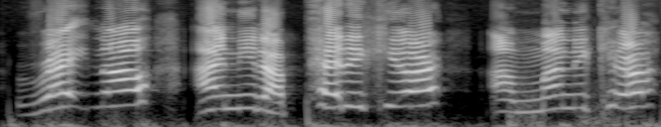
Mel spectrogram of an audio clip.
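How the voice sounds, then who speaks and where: A woman's voice: very high-pitched, normal speed, sharp tone. A woman acting a weary, pleading battered wife and mother with a Belizean accent in an amateur dramatization. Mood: weary, defiant.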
